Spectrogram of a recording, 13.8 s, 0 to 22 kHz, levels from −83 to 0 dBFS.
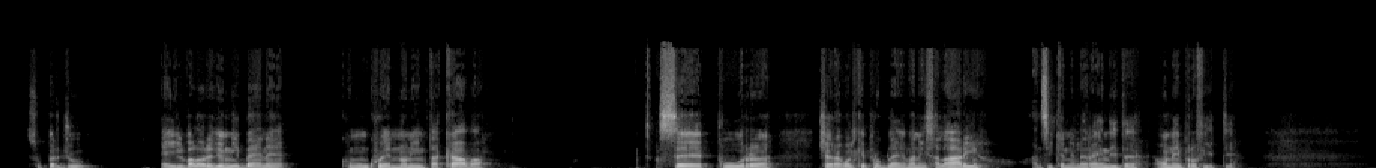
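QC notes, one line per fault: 0.46–4.3 s, automatic gain rising: the automatic gain control judged the input too quiet and pushed its gain up steadily by about 7 dB over nearly four seconds, so the speech and the background noise swell louder together rather than the level holding steady.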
